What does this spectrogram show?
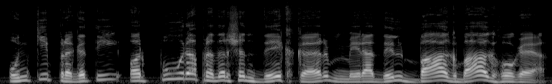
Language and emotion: Hindi, happy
